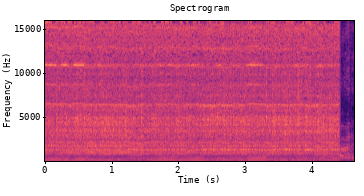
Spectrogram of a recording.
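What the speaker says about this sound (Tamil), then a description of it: "சீனியை நல்லா நாங்கள் பவுடர் பண்ணிக்கிறணும்." A mixer grinder runs loudly and continuously, pulverizing sugar into powder for ghee biscuits, with a steady high whirring roar that stops abruptly at the very end.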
